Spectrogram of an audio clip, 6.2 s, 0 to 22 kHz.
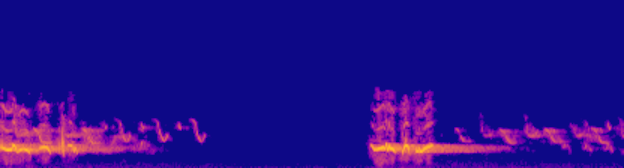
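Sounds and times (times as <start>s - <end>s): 
Mistle thrush Turdus viscivorus singing a loud fluty wavering phrase: 0.0s - 2.1s, 3.7s - 6.2s.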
